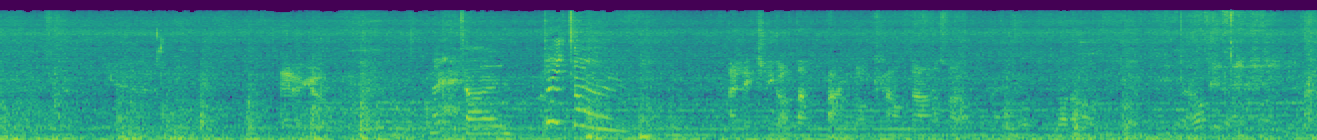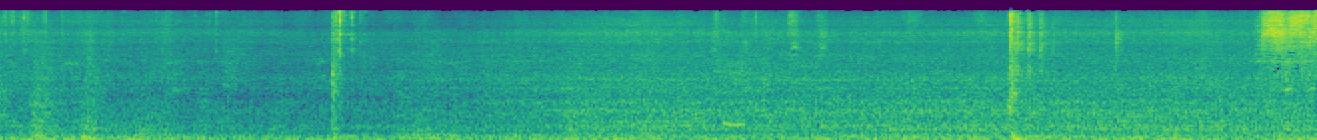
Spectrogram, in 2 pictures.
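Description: A train carriage rattles and creaks.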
